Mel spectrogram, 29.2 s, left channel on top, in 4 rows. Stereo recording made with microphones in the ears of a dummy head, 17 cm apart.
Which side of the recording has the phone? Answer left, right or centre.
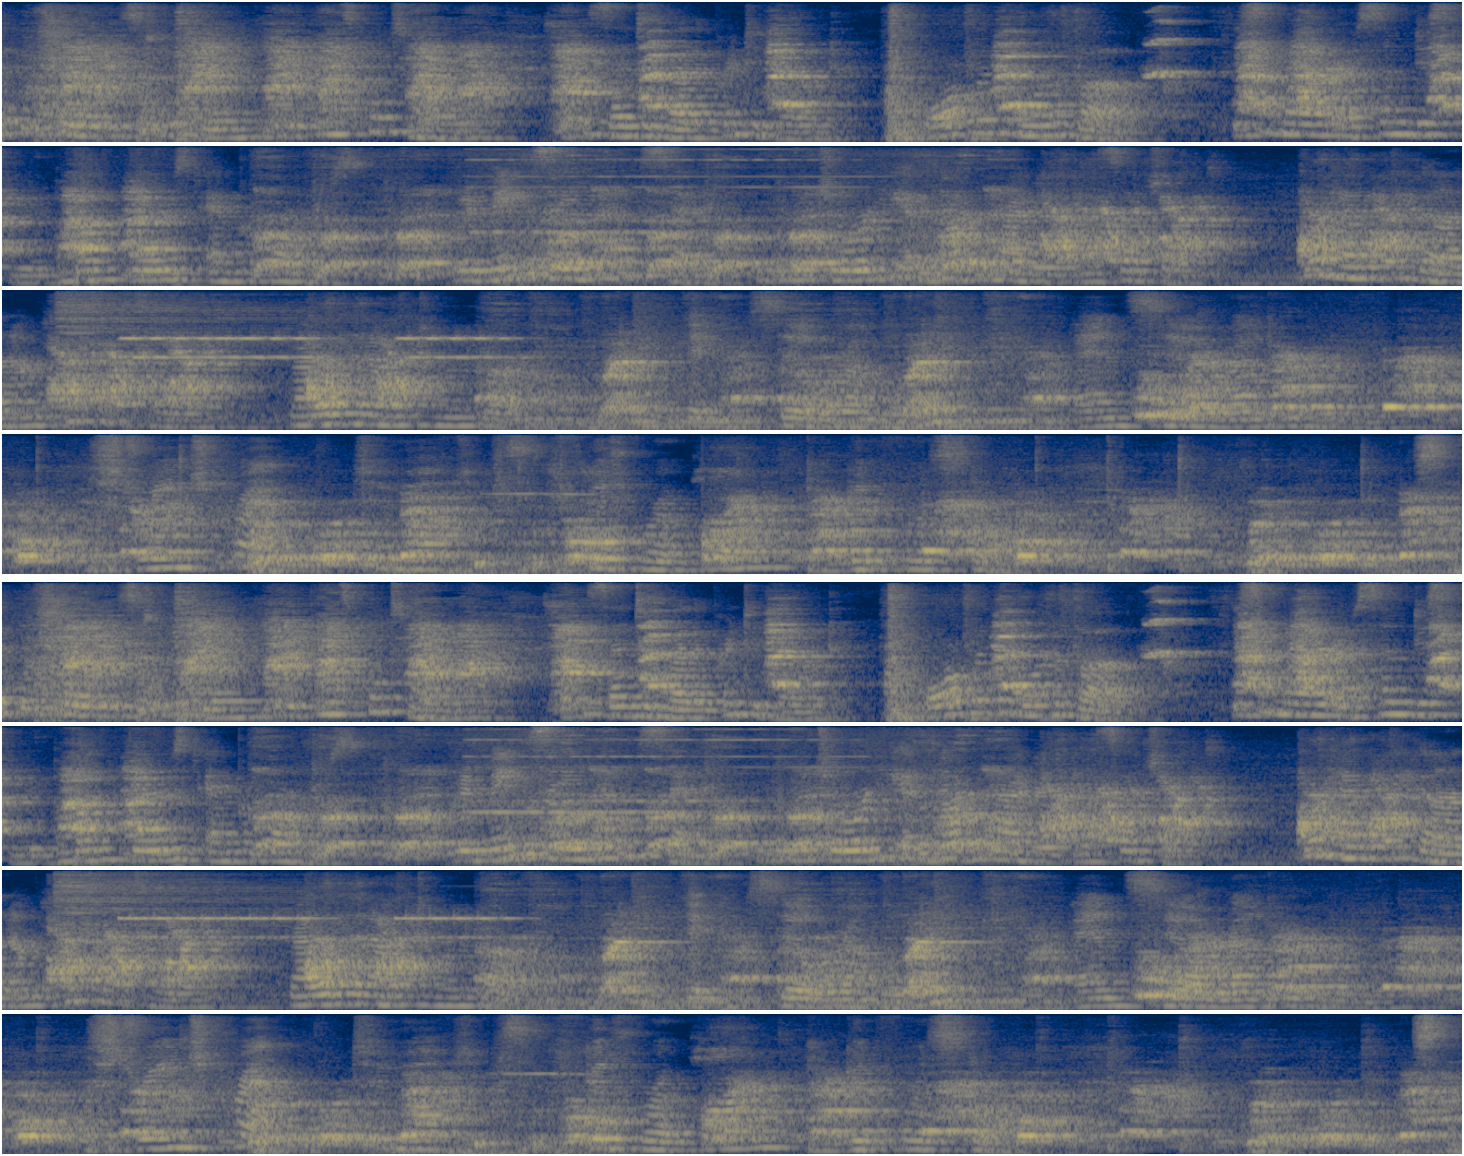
right.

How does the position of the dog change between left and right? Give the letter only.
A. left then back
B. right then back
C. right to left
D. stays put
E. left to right
C.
